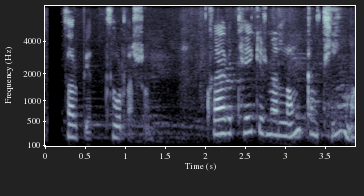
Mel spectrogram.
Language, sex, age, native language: Icelandic, female, 12, Icelandic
